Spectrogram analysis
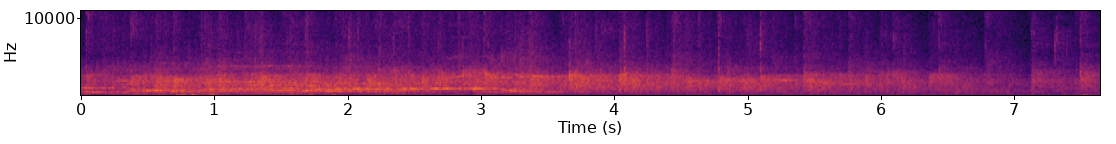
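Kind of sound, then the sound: crowd, audience applause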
